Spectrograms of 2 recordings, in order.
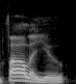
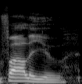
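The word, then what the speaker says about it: Faoliu: Now, I told them on my way walking out, bumped into Austin Follow You. And that's how you say his name. If you're a Polynesian, let me know if I'm saying it correctly.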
